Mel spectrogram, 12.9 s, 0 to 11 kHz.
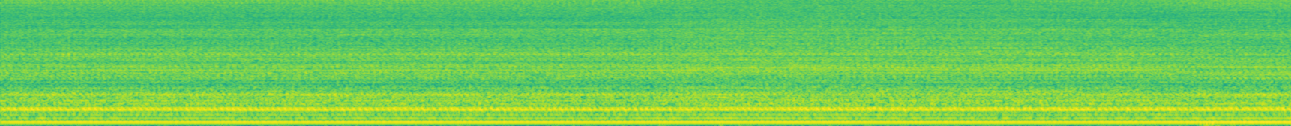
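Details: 2008-2013 Toyota Corolla after radiator and coolant connector replacement, warm at about 203-205°F with the fans cycling: smooth, even idle hum holding steady, no knocks, misses or surges; normal idle.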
